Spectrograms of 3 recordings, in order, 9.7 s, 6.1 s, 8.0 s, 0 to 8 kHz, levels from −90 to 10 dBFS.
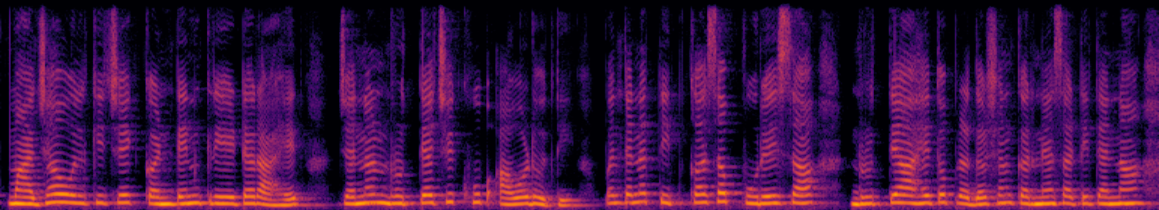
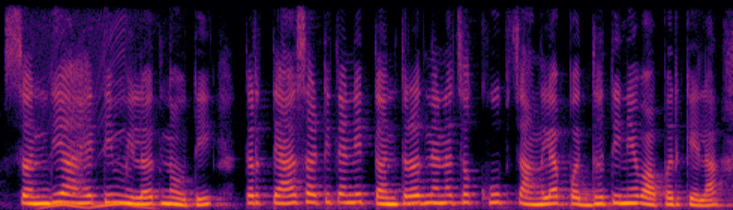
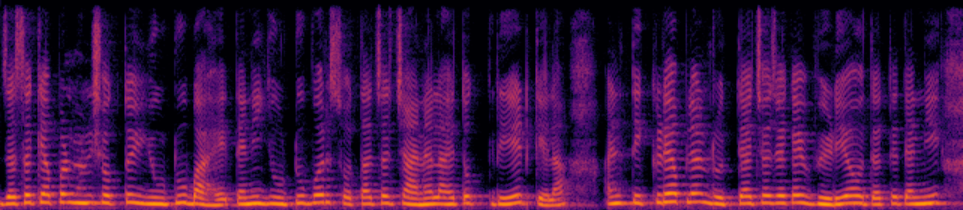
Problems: background conversations at intervals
